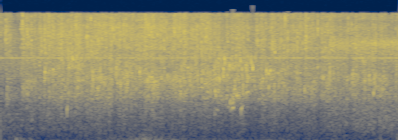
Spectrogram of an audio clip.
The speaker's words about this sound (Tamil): Now watch this, இந்த தண்ணீர் தொடர்ந்த தண்ணீர் அந்த கல்களுக்கு மேலே வந்து பட்டுக்கொண்டே இருக்கிறது இல்லையா?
